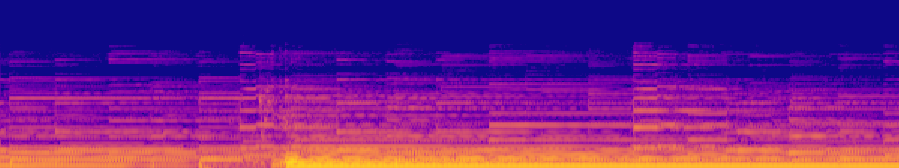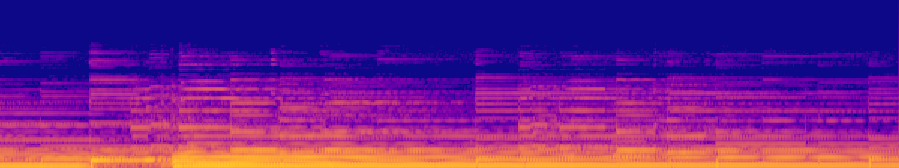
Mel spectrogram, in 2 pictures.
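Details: Plucked guitar music with sustained low notes and slide tones, and no animal voice.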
